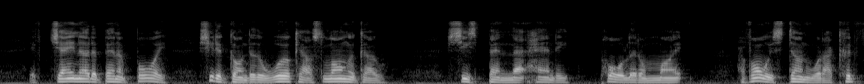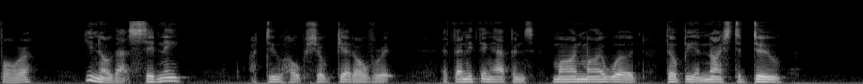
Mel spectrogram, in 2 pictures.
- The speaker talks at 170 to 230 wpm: Yes, average, 180 wpm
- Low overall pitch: Yes, low, 115 Hz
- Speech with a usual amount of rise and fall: Yes, average, 3.9 semitones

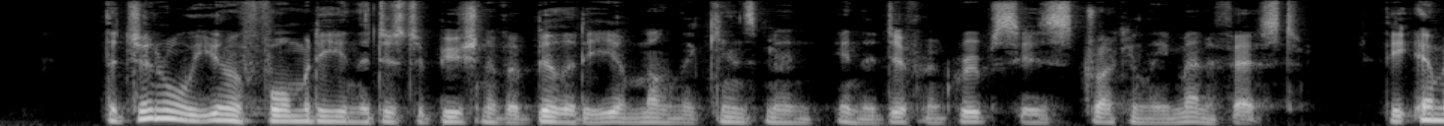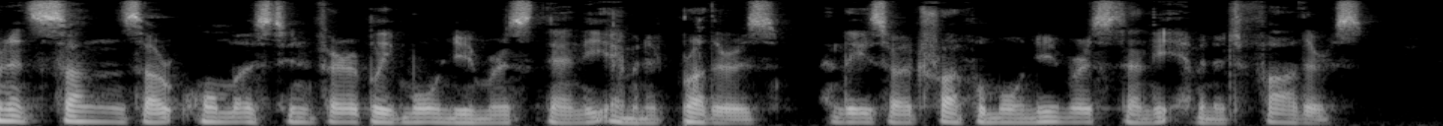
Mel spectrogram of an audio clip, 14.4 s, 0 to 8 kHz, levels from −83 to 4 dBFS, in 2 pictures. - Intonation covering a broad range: No, average, 3.2 semitones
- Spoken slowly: No, average, 170 wpm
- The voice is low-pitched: Yes, low, 105 Hz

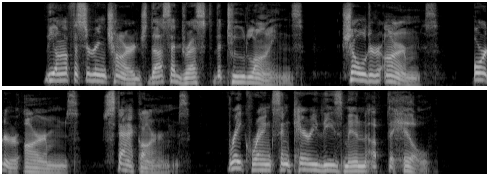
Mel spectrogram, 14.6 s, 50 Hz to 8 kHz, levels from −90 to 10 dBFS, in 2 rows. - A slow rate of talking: Yes, slow, 100 wpm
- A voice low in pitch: No, medium, 145 Hz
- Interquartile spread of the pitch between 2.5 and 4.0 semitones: No, wide, 5.6 semitones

